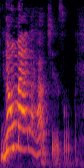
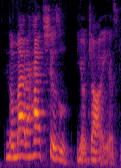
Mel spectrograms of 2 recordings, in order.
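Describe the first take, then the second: First: High, exasperated repeat; exasperated squeak. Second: Said in the usual way. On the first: Real, not acted. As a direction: squeak it in disbelief. Exasperated repeat about jaw.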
